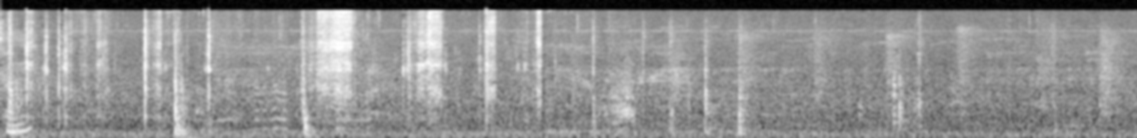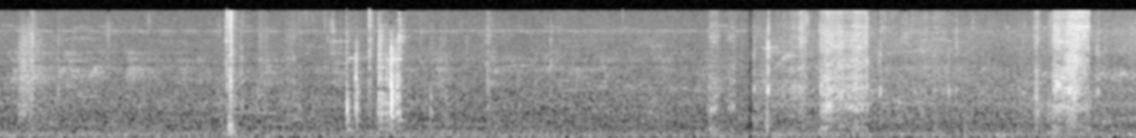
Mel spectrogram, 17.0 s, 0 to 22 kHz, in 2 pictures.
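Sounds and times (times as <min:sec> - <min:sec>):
vegetable peeler scraping: 0:00.0 - 0:04.1.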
